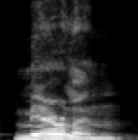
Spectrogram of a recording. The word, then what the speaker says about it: Maryland: So Maryland.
